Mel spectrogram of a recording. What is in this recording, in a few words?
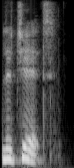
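"legit", British English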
